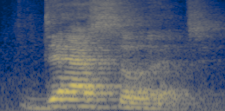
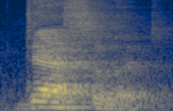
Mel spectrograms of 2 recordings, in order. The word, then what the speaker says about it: desolate: word the word is desolate desolate I think you can see that the end of the word here is late but it's not pronounced is late in the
